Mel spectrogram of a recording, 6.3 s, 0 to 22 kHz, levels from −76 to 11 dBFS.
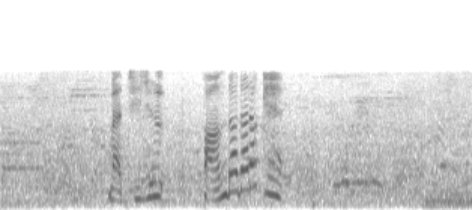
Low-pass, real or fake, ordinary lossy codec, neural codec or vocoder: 5.4 kHz; real; AAC, 48 kbps; none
